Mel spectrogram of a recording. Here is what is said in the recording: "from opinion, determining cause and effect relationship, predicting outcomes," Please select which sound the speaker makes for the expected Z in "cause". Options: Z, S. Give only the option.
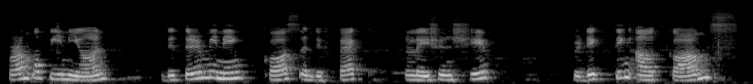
S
